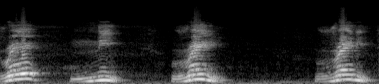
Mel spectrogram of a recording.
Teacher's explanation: Rainy. Ray has to be a bit louder and stronger, longer, and on a higher pitch. Rainy. The season is very rainy.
